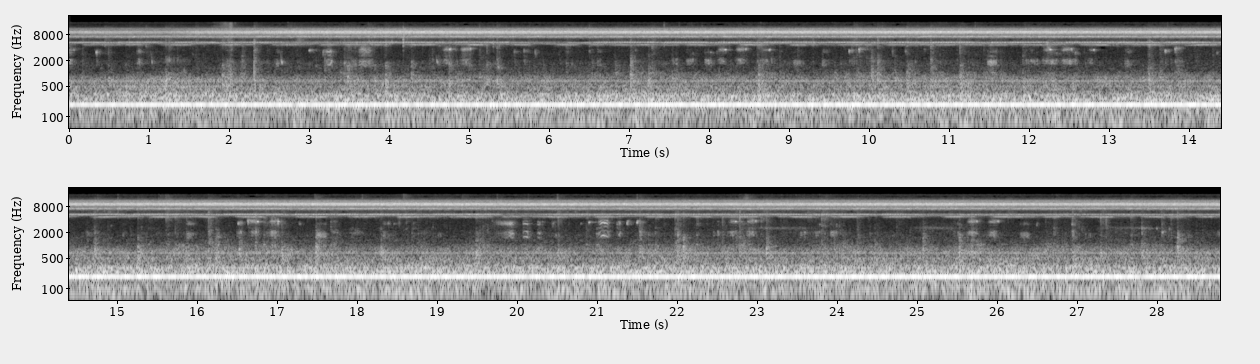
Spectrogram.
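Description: Night chorus of crickets and other insects, a steady high shrill, with frogs calling in short notes scattered throughout.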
